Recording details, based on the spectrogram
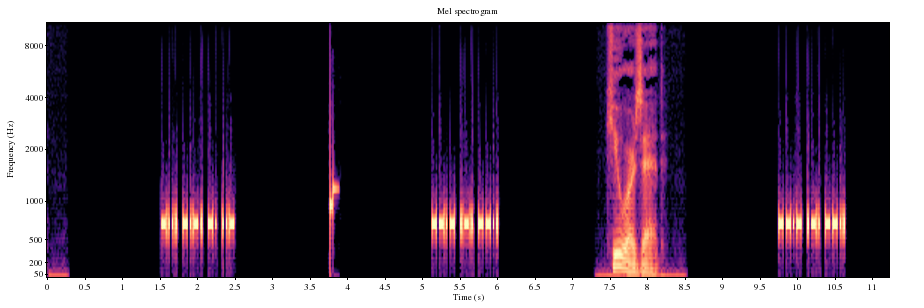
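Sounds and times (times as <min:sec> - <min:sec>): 
rapid Morse code beeps at steady mid-pitched tone: 0:01.5 - 0:02.5, 0:05.1 - 0:06.0, 0:09.8 - 0:10.7
speech: 0:07.5 - 0:08.3.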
